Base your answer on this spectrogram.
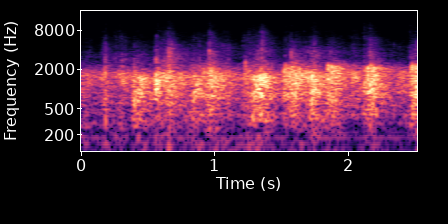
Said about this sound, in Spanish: ¿Le puede dar un fuerte aplauso al Señor?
